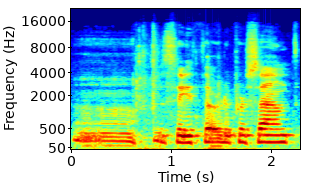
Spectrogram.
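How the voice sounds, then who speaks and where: A man from Sweden with a Swedish accent, talking through a live digital painting tutorial in slow, hesitant narration full of fillers. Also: a little high, flat delivery, gravelly, noisy background.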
